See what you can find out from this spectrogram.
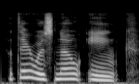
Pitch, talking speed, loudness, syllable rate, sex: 240 Hz, 215 wpm, -15 LUFS, 5.3 syllables/s, female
